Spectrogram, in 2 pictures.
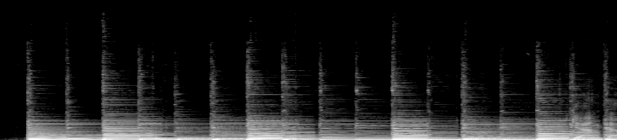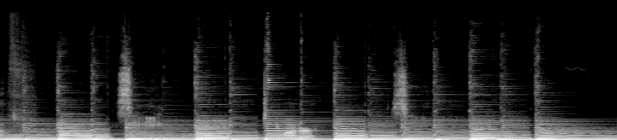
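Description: A guitar strums chords in a steady repeating rhythm, each stroke ringing bright and clear, playing alone without any voices.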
